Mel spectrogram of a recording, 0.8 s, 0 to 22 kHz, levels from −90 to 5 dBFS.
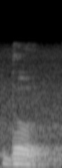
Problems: none marked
